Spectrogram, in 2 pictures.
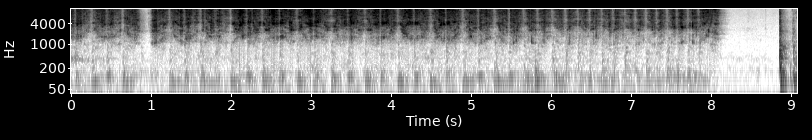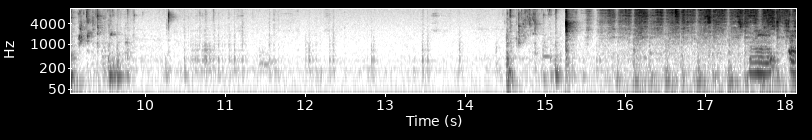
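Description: A knife is stroked back and forth on a Morihei Karasu 9k whetstone, making a steady rasping scrape in quick repeated passes. A pause follows with a few soft taps, then the close, dry scraping starts again.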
